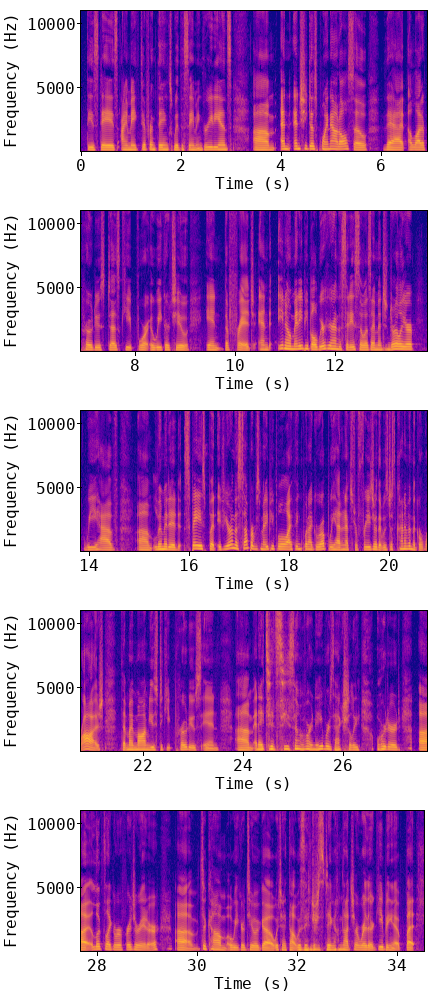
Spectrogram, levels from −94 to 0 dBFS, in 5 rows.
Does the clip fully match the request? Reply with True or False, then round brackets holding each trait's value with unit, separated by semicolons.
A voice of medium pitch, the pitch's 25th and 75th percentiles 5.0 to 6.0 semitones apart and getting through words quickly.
False (170 Hz; 3.2 semitones; 220 wpm)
